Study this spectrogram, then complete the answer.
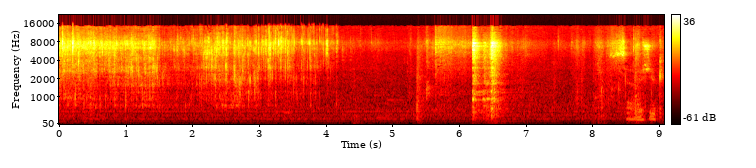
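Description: Boiling water pours from a kettle and a large pan over corn packed in a cooler, a steady close gush with a few sharp clinks and knocks of cookware.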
